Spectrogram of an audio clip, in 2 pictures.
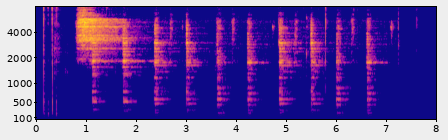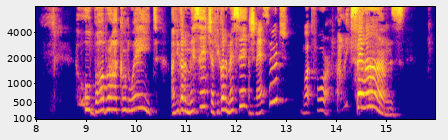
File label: phone call; act ii; scene 2; exams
